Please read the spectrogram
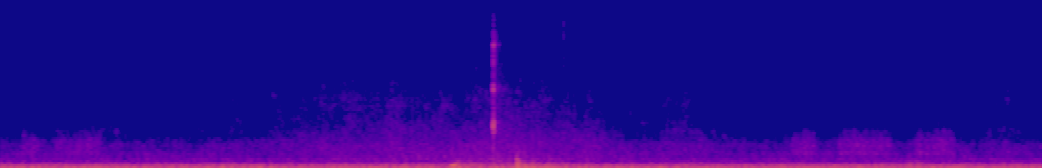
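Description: Quiet room tone: a steady low hum with faint small handling noises and one sharp little click about five seconds in.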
